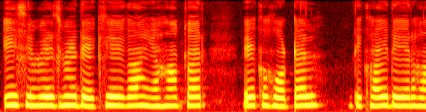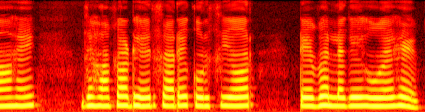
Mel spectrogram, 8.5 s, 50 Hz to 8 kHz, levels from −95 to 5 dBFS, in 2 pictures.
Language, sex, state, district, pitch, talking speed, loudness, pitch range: Hindi, female, Rajasthan, Jaipur, 230 Hz, 155 wpm, -14 LUFS, 225-235 Hz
